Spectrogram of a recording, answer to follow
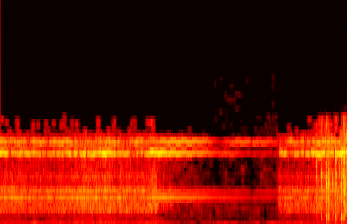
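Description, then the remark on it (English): An old-style telephone bell rings in two bursts, a bright metallic jangle with a brief pause between rings; no one speaks. “You're still slouched there half an hour later when the telephone rings.”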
